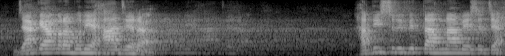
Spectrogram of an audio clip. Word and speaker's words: হাজের: আল্লাহ নির্দেশ করলেন ইব্রাহিম এবার তুমি তোমার স্ত্রী হাজের যাকে আমরা বলি হাজেরা হাদিস শরীফে তার নাম এসেছে হাজের কি নাম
